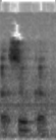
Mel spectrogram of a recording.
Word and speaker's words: Asuka: By the way, I completely pronounced Asuka's name incorrectly before. I couldn't think of how to pronounce it, and it said Asuka, but it's Asuka.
